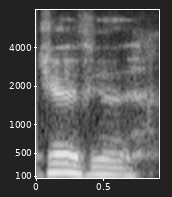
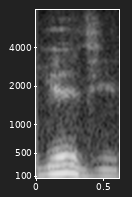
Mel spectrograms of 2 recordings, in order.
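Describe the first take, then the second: First: The word begins with a J sound. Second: The word begins with a Y sound. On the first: The speaker calls it wrong. "I kept calling it the Juview" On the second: The speaker calls it right. "it was pronounced the fucking Uview camera"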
